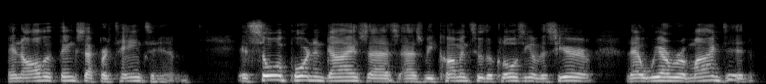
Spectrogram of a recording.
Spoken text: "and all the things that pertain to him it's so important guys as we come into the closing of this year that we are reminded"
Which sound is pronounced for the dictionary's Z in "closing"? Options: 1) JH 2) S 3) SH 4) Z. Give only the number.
4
